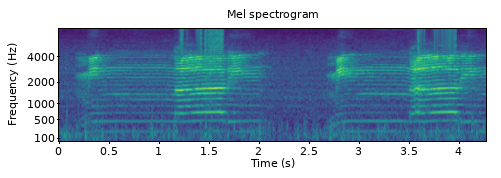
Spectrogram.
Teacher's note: جو نون کا نون میں ادغام ہوا ہے وہ بھی ادغام مع الغنہ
